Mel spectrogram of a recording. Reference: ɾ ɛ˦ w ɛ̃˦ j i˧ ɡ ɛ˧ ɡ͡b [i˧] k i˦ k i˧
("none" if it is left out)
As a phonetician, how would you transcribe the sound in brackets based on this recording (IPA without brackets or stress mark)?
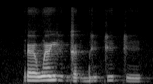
i˧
